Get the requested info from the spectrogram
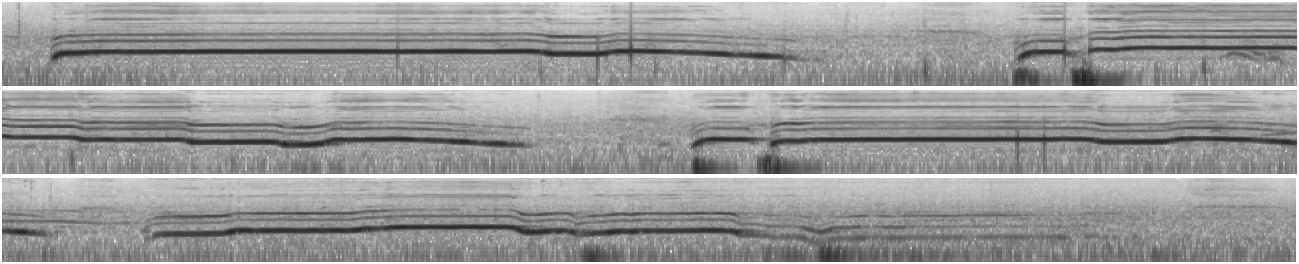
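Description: A man hollering into a stage microphone: three long wordless calls. Each is held on a steady note, then breaks and slides down in steps, in a yodel-like way.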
